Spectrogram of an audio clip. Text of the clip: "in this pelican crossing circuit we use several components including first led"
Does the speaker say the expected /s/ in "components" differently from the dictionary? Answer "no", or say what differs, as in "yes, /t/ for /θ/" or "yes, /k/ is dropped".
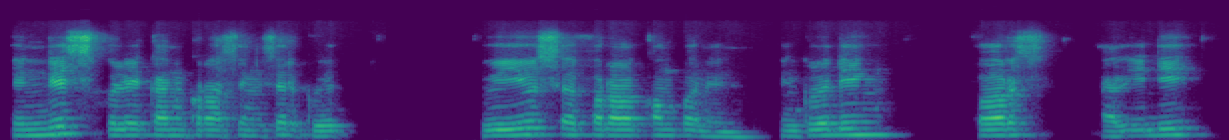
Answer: yes, /s/ is dropped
